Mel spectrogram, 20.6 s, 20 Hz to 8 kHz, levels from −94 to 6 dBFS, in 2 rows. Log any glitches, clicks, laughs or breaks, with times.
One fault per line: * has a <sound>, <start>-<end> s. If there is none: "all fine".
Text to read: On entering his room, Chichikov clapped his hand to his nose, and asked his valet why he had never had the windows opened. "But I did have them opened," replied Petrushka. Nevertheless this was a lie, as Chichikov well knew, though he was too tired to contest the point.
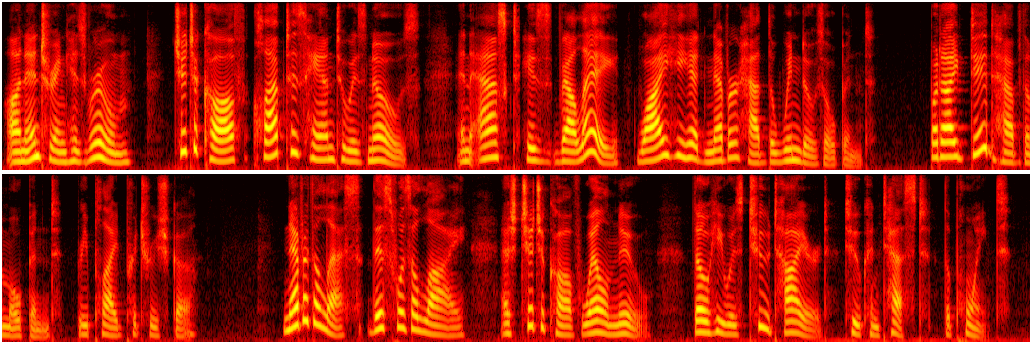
all fine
